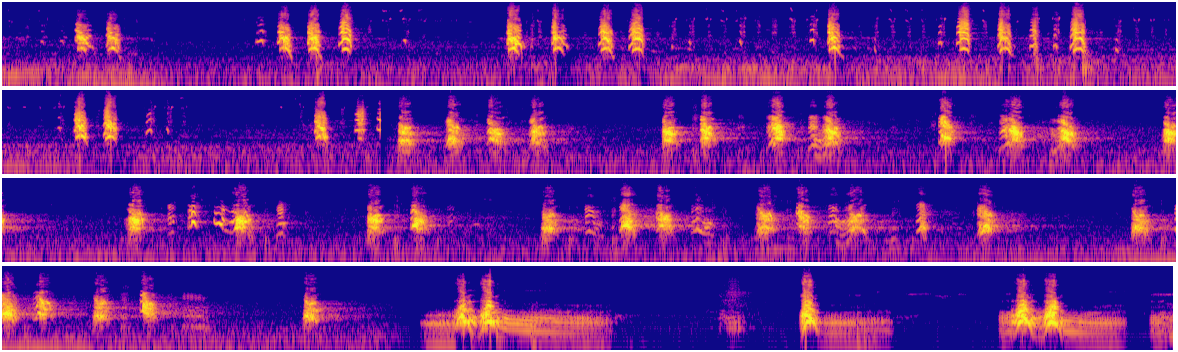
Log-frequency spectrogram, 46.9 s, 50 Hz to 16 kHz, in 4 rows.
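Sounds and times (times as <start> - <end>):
dog barking: 0.0 - 1.5, 2.5 - 4.4, 5.0 - 13.6, 14.6 - 17.5, 18.3 - 20.4, 21.1 - 22.7, 23.3 - 23.8, 24.7 - 26.4, 27.1 - 28.2, 28.8 - 33.8, 34.8 - 37.3, 38.2 - 38.8, 39.6 - 40.3, 43.2 - 43.5, 45.2 - 46.0.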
